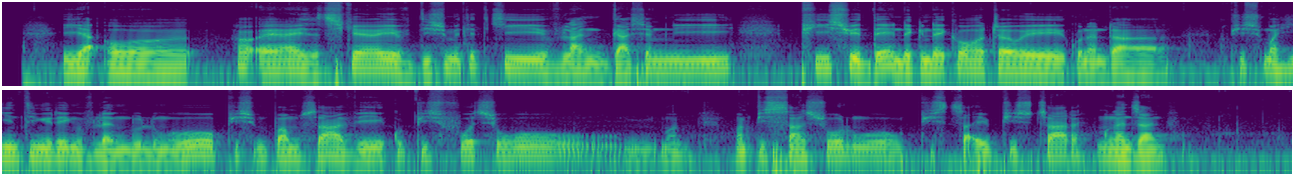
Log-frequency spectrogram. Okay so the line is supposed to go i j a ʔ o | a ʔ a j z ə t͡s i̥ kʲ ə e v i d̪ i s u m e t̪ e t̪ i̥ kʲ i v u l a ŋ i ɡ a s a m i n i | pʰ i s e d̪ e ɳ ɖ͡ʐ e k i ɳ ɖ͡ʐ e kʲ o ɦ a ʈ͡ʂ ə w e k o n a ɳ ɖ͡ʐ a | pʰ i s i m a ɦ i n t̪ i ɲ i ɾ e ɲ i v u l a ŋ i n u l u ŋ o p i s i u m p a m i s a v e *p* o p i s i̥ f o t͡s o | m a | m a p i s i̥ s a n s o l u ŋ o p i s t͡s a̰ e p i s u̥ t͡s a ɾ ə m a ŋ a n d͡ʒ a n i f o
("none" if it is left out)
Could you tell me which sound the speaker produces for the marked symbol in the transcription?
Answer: k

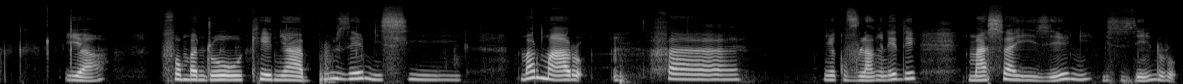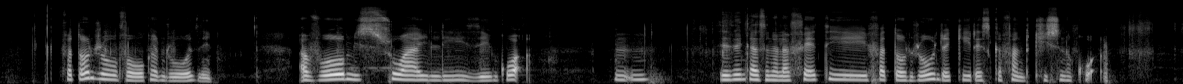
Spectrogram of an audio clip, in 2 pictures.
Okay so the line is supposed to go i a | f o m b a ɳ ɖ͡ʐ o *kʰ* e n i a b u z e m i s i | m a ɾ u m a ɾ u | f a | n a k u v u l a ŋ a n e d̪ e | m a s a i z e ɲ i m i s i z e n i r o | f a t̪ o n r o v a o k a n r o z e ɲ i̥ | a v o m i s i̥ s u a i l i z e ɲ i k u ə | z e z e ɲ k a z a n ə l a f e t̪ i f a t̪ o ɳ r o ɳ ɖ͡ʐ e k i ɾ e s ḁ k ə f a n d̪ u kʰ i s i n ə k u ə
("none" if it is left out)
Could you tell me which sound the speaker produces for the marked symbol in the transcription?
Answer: kʰ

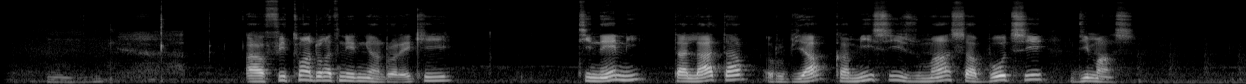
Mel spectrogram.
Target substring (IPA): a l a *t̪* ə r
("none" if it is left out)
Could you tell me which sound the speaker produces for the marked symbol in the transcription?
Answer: t̪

